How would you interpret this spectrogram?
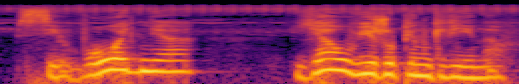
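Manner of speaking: ordinary delivery, nothing marked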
